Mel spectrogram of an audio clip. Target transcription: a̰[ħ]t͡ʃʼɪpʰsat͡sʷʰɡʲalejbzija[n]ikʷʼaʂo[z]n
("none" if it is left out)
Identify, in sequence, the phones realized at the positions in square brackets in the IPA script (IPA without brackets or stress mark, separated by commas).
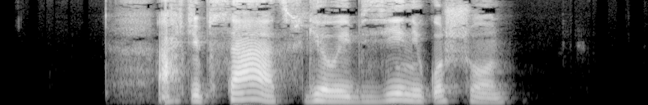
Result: ħ, n, none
